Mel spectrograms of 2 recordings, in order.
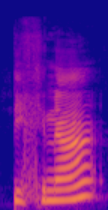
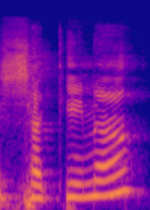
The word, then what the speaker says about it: Shekhinah: Okay, Shekinah. Shekinah. How do you say in English? Shekinah. Shekinah. Okay. What does Shekinah means? Quiere decir Shekinah. The word in Hebrew is Shekhinah. Shekhinah. En hebreo es Shekhinah. Shekhinah.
